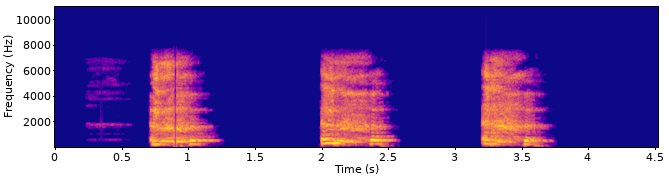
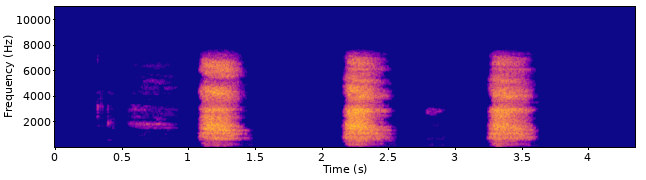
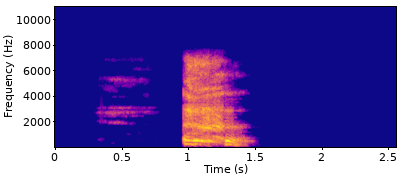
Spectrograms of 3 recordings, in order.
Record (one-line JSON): {"three_cough_length": "4.5 s", "three_cough_amplitude": 32768, "three_cough_signal_mean_std_ratio": 0.46, "exhalation_length": "4.4 s", "exhalation_amplitude": 24295, "exhalation_signal_mean_std_ratio": 0.35, "cough_length": "2.6 s", "cough_amplitude": 30930, "cough_signal_mean_std_ratio": 0.34, "survey_phase": "beta (2021-08-13 to 2022-03-07)", "age": "65+", "gender": "Female", "wearing_mask": "No", "symptom_none": true, "smoker_status": "Ex-smoker", "respiratory_condition_asthma": false, "respiratory_condition_other": false, "recruitment_source": "REACT", "submission_delay": "0 days", "covid_test_result": "Negative", "covid_test_method": "RT-qPCR", "influenza_a_test_result": "Negative", "influenza_b_test_result": "Negative"}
